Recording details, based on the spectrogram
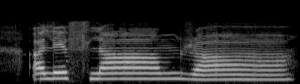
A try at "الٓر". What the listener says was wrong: دوبارہ پڑھے گا، یہ مد کبیر ہے، اس کو کھینچ کے لمبا کر کے پھر پڑھیں۔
